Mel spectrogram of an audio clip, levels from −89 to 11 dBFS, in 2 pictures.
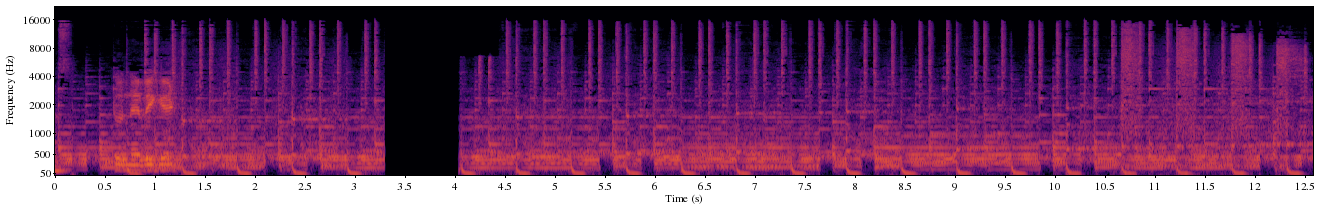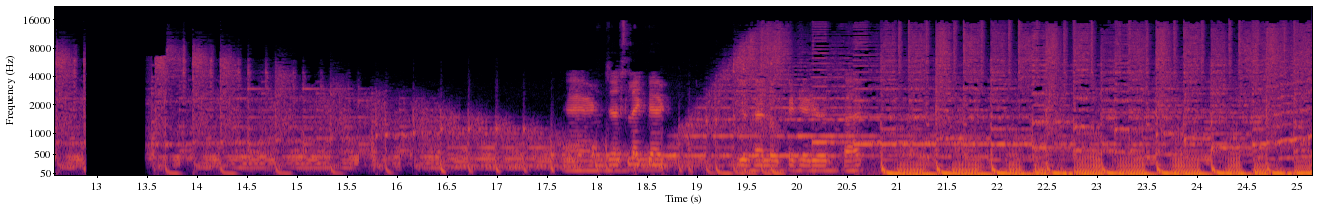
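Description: Stream reconnects at 3.3–4.44 s and 12.89–14.26 s: the connection dropped and a new decoder restarted mid-stream, leaving 0.72 s and 0.58 s silences, then audio resuming 0.42 s and 0.79 s earlier, repeating material.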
